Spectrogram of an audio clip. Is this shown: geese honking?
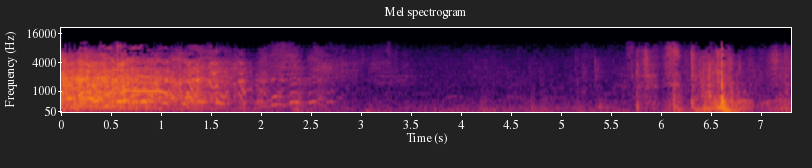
no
